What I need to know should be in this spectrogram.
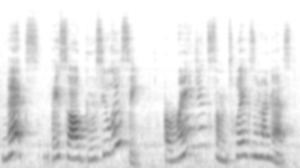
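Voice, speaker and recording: A woman's voice: sits high, measured pace. A woman teacher hosting storytime, reading aloud expressively to young children and adding asides to them. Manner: expressive, addresses young listeners directly. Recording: clear background noise.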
